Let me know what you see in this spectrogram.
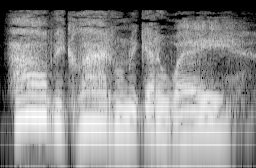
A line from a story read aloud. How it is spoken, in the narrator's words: she sighed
